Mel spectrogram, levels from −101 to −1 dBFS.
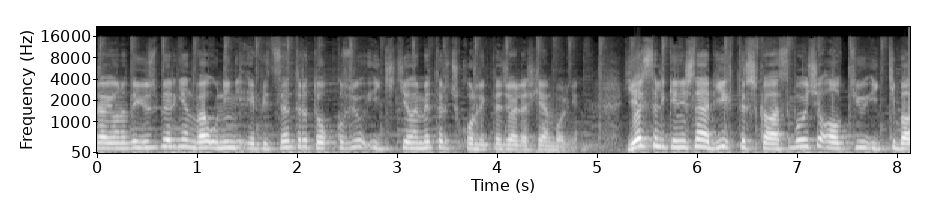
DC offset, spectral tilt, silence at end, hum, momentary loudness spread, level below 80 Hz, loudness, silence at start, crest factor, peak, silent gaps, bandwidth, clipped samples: under 0.1%; -6 dB/octave; 0 s; none; 9 LU; -40 dBFS; -15 LUFS; 0 s; 14 dB; 0 dBFS; none; 15.5 kHz; under 0.1%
